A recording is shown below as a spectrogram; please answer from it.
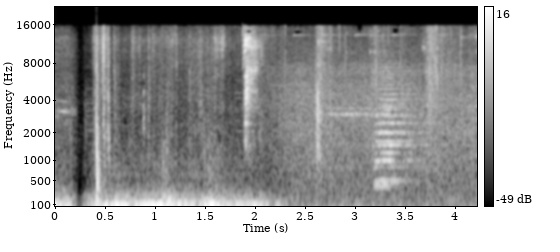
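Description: Low rumble of a car driving, heard inside the cabin, which drops away about two seconds in. About three seconds in comes a short, steady horn toot.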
